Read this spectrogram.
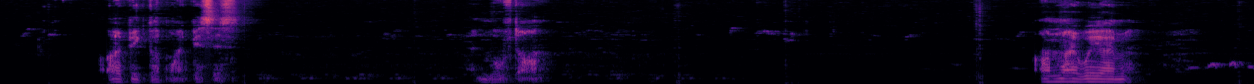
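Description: A man speaks emotionally, close by.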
